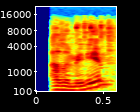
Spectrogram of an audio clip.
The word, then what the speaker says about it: aluminium: How do you pronounce it? Actually, I don't know where you're from, Brady Bread. So, depending on where you're from, aluminium. Thank you, that's the right way.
